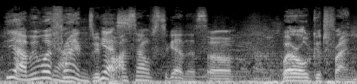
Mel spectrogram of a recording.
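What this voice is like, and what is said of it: Noticeable foreign accent. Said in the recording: “You hear about the accent... you still got that accent”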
